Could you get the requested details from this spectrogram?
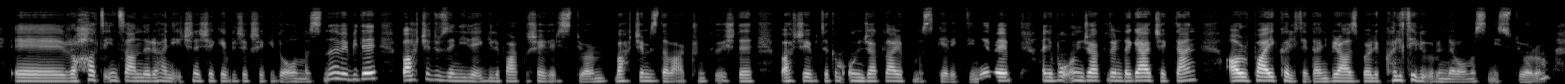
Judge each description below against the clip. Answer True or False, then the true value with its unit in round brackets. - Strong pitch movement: False (3.0 semitones)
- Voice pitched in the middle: True (160 Hz)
